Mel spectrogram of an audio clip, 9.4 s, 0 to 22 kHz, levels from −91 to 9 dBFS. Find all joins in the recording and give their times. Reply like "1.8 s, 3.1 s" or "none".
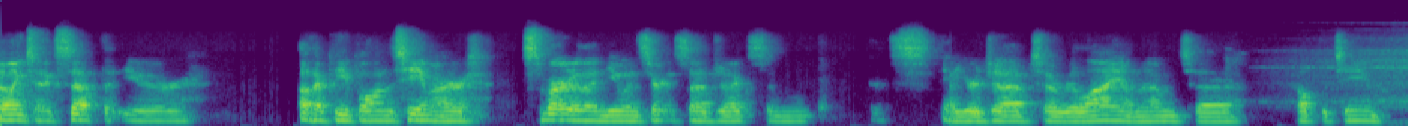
6.3 s, 8.4 s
